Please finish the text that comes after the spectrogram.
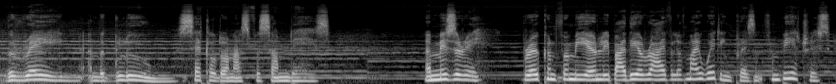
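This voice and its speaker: A woman's voice: mid-range voice, moderate pace, darkish tone, soft background music, natural voice. A woman playing a timid, anxious young wife in a radio drama, earnest and apologetic, with a refined English accent. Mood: rueful, reflective. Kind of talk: radio drama dialogue and narration.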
